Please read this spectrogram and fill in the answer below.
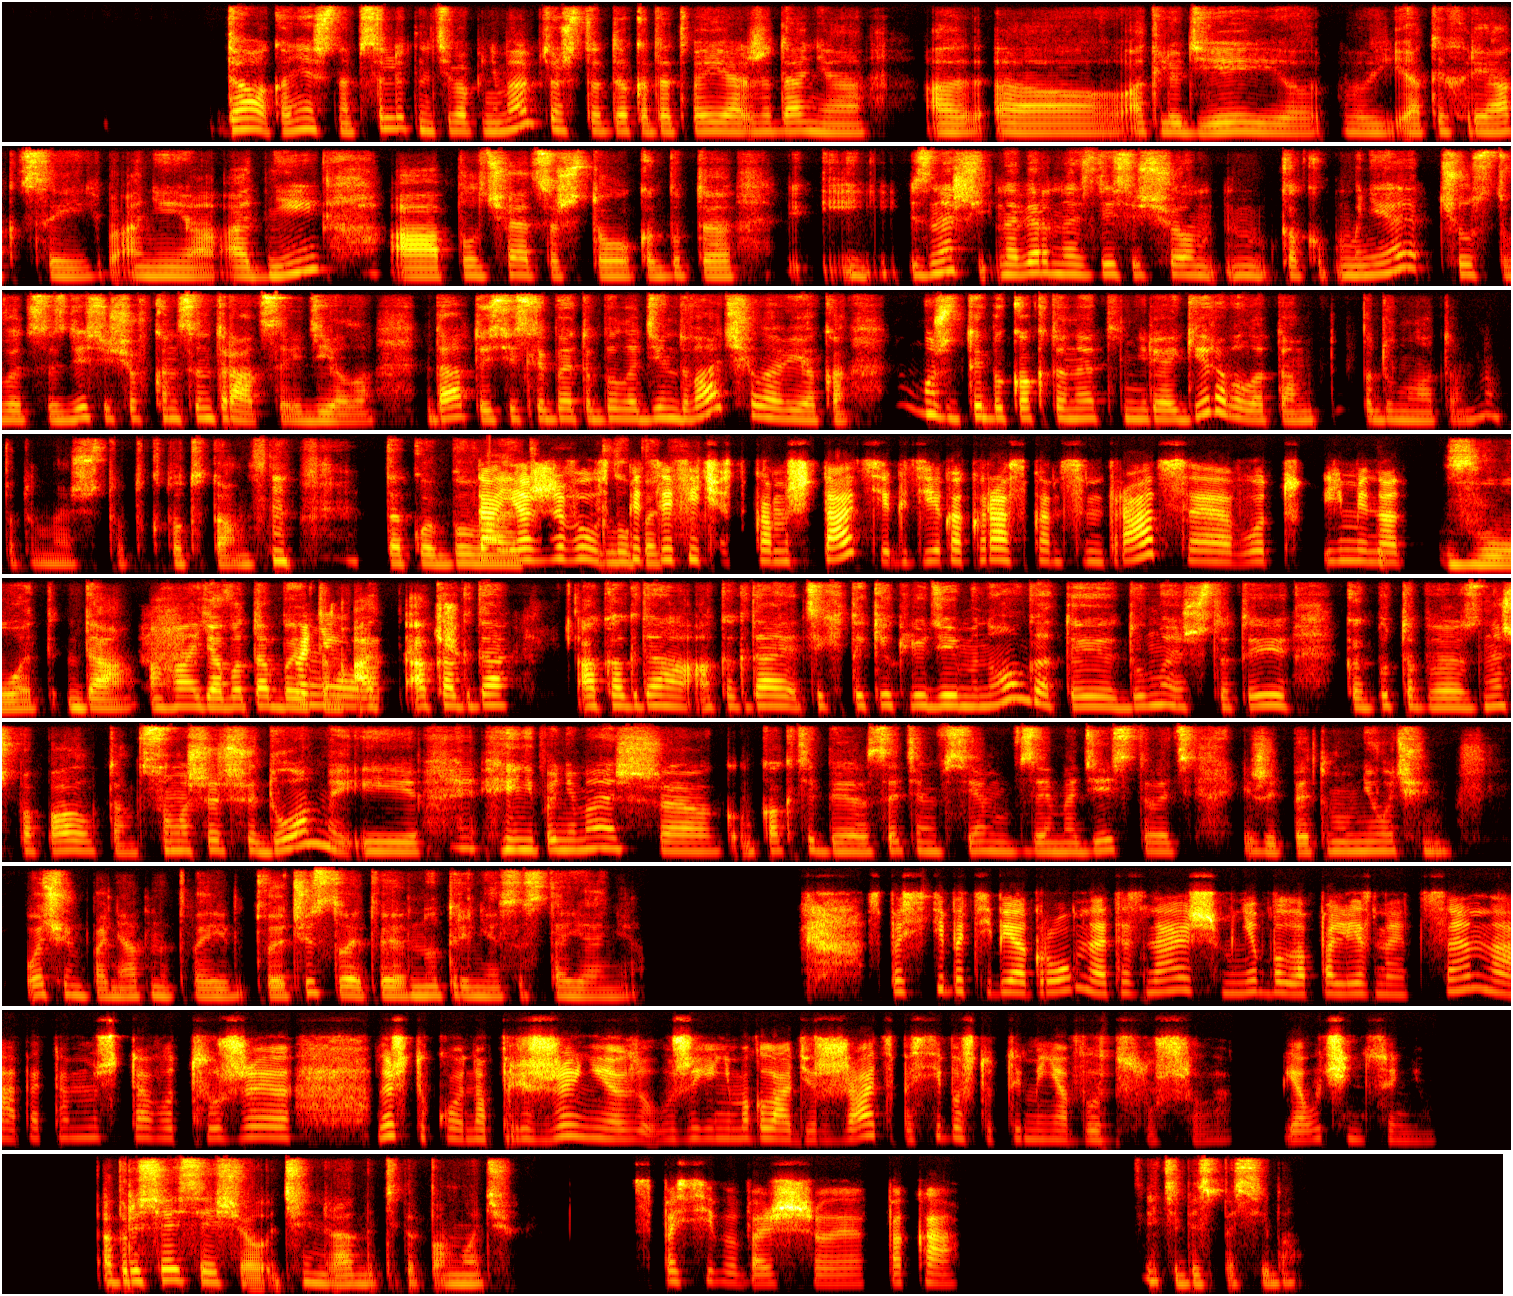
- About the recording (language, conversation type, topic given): Russian, advice, Где проходит граница между внешним фасадом и моими настоящими чувствами?
- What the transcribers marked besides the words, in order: tapping; chuckle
